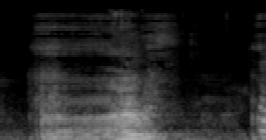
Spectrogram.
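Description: A dog gives one low, drawn-out vocal sound, rising and then falling in pitch, while it squirms on its back on its bed.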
